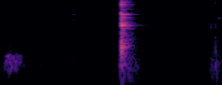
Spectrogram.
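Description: A single bright, sharp clink of two glasses touching in a toast, ringing briefly before fading, with near silence around it.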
